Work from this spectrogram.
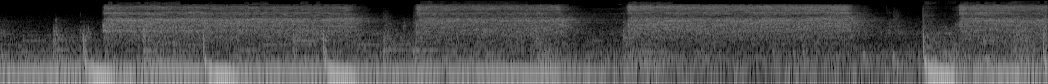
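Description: Aerosol hairspray misted onto hair while setting vintage waves: four long hissing bursts split by short pauses, each break marked by a clicking, ratchety snap from the can, close and loud.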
